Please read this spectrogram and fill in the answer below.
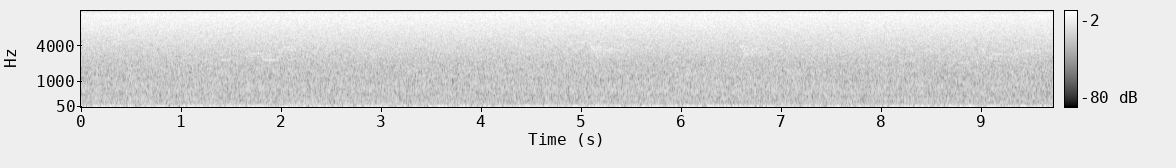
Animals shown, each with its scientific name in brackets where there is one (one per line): Blue-headed Vireo (Vireo solitarius)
